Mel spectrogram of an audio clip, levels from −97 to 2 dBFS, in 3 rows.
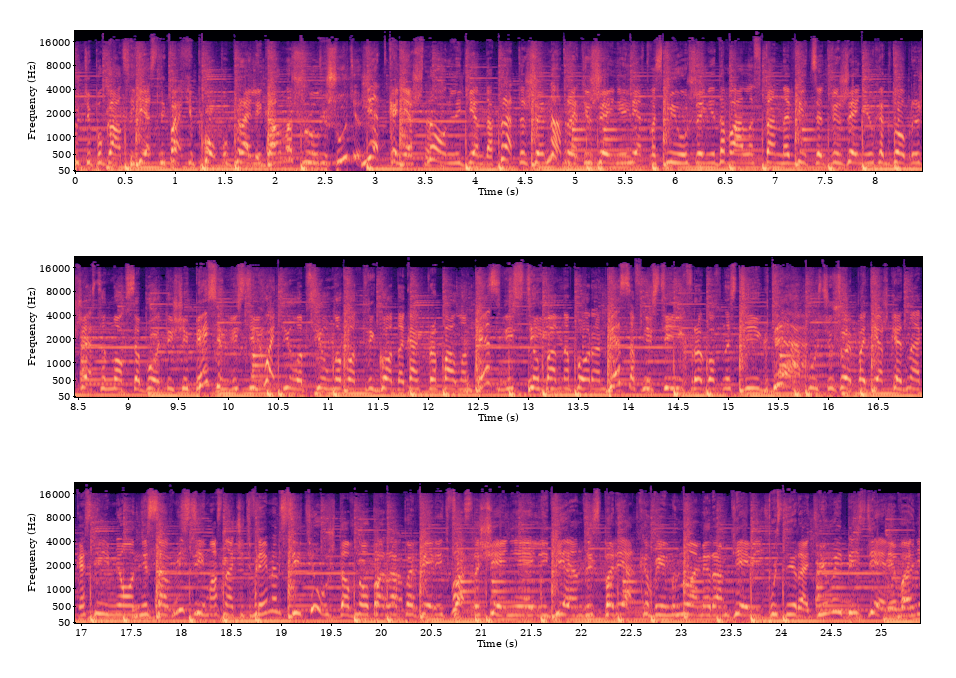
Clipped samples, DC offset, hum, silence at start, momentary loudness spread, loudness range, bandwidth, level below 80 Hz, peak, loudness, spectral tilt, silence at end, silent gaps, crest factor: under 0.1%; under 0.1%; none; 0 s; 3 LU; 1 LU; 19 kHz; -24 dBFS; 0 dBFS; -15 LUFS; -5 dB/octave; 0 s; none; 14 dB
